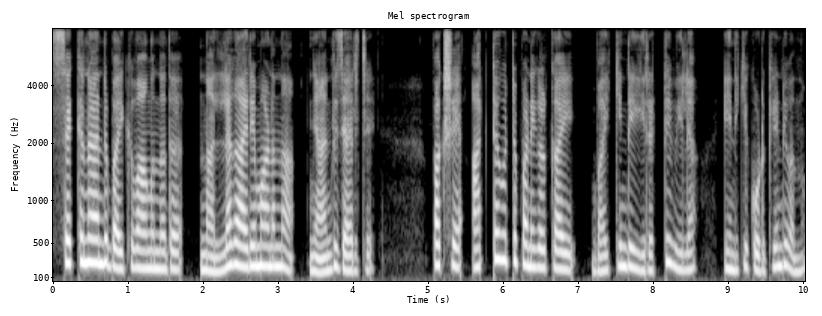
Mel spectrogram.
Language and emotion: Malayalam, sad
